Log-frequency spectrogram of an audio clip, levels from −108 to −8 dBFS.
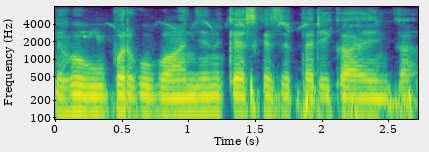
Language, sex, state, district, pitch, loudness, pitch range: Hindi, male, Uttar Pradesh, Muzaffarnagar, 115 Hz, -16 LUFS, 110-115 Hz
